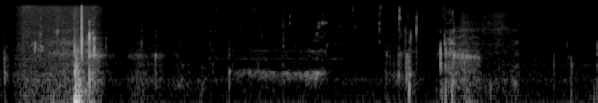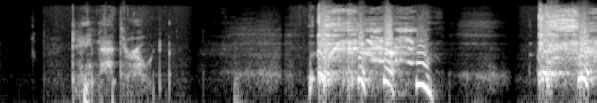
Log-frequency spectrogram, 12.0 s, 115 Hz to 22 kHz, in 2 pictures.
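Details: Coughing fit after vaping at 30 watts: after a quiet stretch, harsh, throaty coughs in four or five loud clusters.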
